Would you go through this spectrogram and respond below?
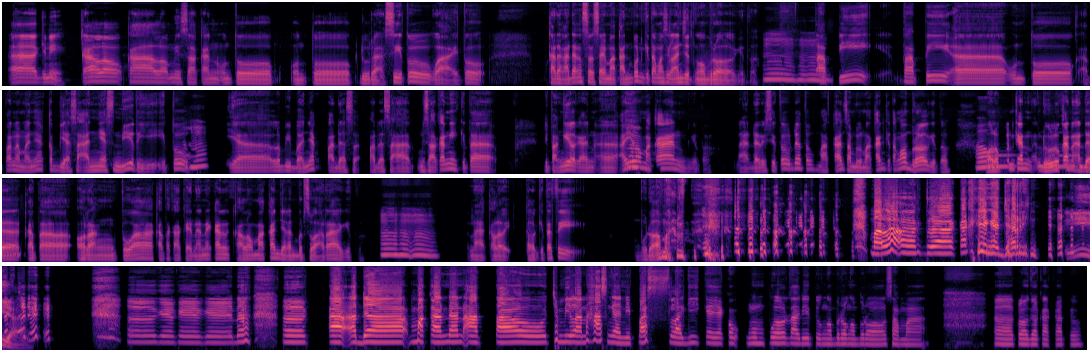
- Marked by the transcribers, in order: static; distorted speech; drawn out: "Oh"; laugh; laughing while speaking: "amat"; laugh; laughing while speaking: "Kakak yang ngajarin, ya"; laugh
- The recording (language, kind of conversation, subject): Indonesian, podcast, Tradisi keluarga apa yang paling berkesan buatmu, dan kenapa?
